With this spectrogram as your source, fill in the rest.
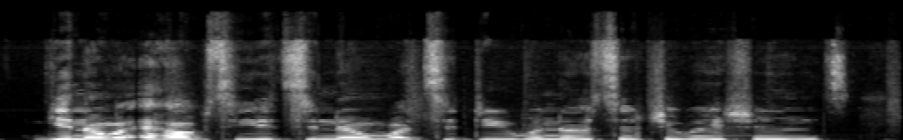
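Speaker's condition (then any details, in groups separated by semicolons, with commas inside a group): Cerebral palsy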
